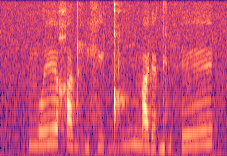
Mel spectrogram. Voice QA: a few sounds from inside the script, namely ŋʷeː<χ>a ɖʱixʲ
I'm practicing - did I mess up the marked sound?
no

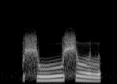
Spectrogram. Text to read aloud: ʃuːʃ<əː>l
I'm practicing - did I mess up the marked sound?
yes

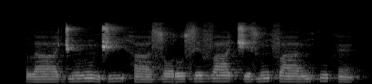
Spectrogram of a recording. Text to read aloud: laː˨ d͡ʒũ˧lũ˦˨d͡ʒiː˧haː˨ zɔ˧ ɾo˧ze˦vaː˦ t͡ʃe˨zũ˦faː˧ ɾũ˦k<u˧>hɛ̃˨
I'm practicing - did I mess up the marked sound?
yes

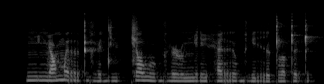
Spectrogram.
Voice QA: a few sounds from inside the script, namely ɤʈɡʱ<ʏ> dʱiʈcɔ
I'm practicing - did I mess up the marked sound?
no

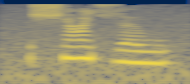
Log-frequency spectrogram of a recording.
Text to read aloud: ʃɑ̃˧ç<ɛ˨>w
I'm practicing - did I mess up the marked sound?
yes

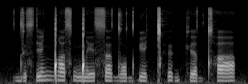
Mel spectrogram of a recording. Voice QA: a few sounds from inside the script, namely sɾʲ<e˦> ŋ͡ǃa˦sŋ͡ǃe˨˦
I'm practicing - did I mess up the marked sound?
yes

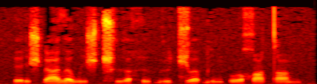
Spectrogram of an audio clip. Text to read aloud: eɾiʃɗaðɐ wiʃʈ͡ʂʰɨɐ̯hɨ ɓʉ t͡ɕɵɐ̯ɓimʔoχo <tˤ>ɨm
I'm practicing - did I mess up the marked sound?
no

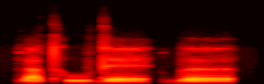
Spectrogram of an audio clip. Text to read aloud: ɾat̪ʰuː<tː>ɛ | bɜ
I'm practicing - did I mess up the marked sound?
yes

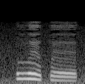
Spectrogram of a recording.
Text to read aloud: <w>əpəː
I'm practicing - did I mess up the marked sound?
yes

